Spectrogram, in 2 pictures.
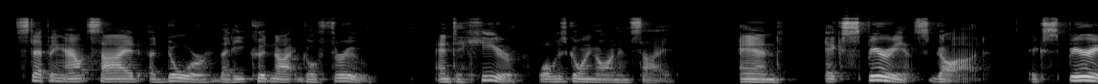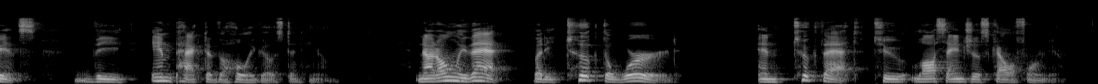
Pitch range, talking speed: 115-145 Hz, 125 wpm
